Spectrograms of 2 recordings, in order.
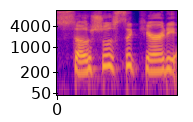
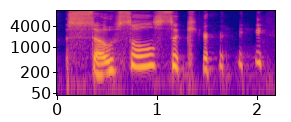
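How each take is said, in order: First: Social is pronounced the ordinary modern way. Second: Social is pronounced in an old-fashioned way.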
